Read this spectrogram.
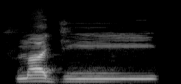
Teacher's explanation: कुरआनुम, मीम ज़बर मा, जीम या ज़ेर जी, माजी। यहाँ जीम को हम एक अलिफ तक खींच कर पढ़ेंगे क्योंकि यहाँ या मद्दा हो रहा है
